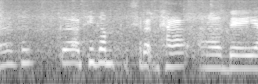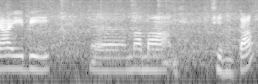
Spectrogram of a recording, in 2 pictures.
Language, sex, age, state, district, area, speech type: Sanskrit, female, 45-60, Kerala, Kottayam, rural, spontaneous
